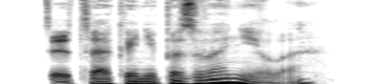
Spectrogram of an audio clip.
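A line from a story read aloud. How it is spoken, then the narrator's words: Whisper. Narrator (Russian): шепчу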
